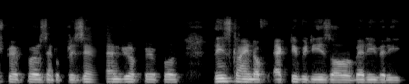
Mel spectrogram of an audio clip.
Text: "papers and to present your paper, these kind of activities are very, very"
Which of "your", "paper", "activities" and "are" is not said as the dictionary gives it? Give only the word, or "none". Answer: none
